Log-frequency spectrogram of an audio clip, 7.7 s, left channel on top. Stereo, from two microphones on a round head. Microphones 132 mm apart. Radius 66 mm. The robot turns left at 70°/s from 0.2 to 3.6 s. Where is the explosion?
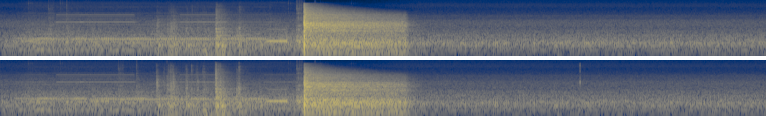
115° left, 0.5 m; by 4.1 s 80° left, 0.5 m.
